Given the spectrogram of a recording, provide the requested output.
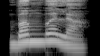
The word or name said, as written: ಬಿಂಬಲಿ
